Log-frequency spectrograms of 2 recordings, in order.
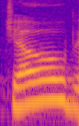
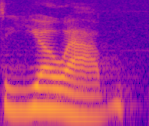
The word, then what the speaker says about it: Joab: I did look that one up because I was like, is it Job? Is it Joab? It is pronounced Joab, and he's a big shot in David's army.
